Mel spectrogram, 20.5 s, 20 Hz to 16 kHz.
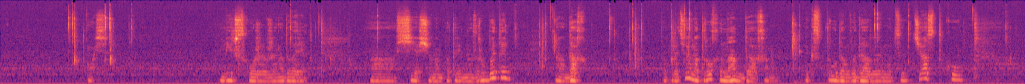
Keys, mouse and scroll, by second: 2.1 click, 2.6-5.8 middle drag, 7.5-10.5 middle drag, 12.2-13.6 middle drag, 13.6 click, 15.8 e, 18.1-20.5 middle drag.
